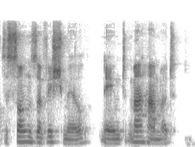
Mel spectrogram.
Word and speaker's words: Muhammad: In that period, a certain one of them, a man of the sons of Ishmael named Muhammad, or actually I should say it correctly, Mahmed, became prominent.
